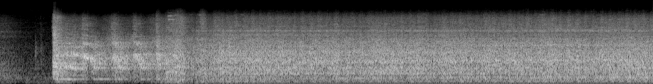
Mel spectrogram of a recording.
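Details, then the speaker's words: 68 Bronco with 4BT Cummins diesel, right after fitting new liquid-filled motor mounts: cranks briefly and catches, then a loud, raspy, puffing idle. Exhaust leak where the downpipe popped off; vibration is much reduced. "i thought it sounded funny well it's kind of hard to tell if it's quieter uh because my down pipe popped off i guess i didn't have it locked on there completely"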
